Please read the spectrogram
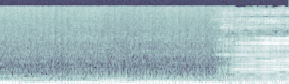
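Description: A deep, steady rumbling tone, followed about one and a half seconds in by a held pitched note with a rich, buzzy tone: a dramatic sound for the reveal of the item just pulled from the box.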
